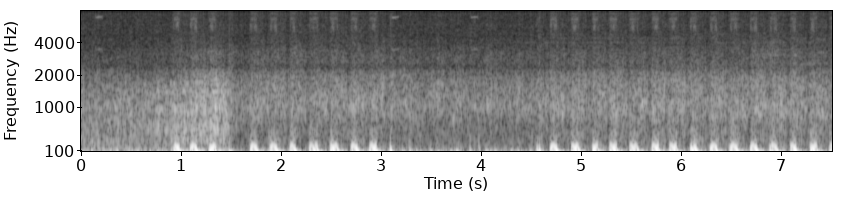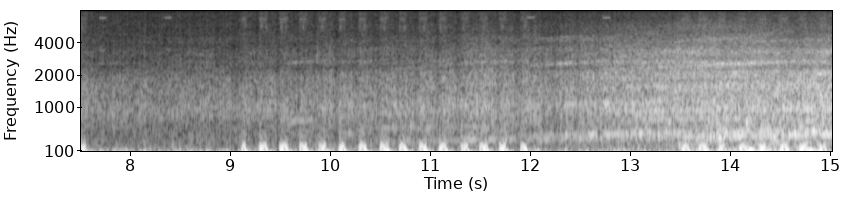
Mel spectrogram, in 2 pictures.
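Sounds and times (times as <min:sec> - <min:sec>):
low throbbing: 0:00.9 - 0:03.1, 0:04.6 - 0:07.6, 0:09.1 - 0:12.1, 0:13.4 - 0:15.0
thin high whine: 0:09.2 - 0:15.0
distant electric train approaching: 0:11.2 - 0:15.0.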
